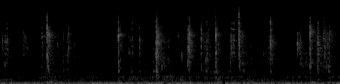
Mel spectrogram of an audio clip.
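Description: Keys clattering on a computer keyboard while coding a web page, irregular clusters of crisp clicks over a low steady room hum, close and fairly quiet, no voices.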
